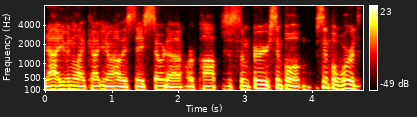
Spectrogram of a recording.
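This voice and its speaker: With an American accent, a man speaks at a moderate pace and a medium pitch, showing ordinary pitch variation. The sound is dry and close with no echo, against a quiet background. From Minnesota, Saint Paul area. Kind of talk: casual interview chat.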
